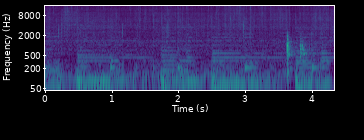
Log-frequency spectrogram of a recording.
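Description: Diced eggplant and chili garlic sauce sizzling in oil in a hot frying pan, with a single sharp tap about three and a half seconds in.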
